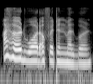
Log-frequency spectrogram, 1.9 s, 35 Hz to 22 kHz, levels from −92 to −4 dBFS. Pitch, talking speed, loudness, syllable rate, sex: 210 Hz, 225 wpm, -16 LUFS, 5.2 syllables/s, female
